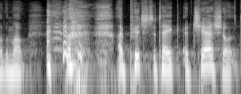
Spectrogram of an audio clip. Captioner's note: Steph laughs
